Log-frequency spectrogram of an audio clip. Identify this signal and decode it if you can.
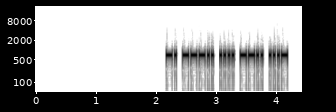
Morse code, heard as a keyed tone, about 36 wpm, 700 Hz. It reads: N8HZV
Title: USA Call Signs - 5 Characters - Repeated 3x - 35wpm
